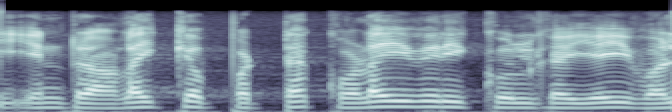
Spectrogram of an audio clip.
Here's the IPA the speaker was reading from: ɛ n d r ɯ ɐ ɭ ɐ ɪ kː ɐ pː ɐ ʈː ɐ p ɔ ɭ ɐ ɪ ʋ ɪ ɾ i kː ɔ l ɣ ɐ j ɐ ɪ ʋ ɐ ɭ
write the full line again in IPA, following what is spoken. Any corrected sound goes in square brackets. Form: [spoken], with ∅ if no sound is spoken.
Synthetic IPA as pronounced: ɛ n d r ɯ ɐ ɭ ɐ ɪ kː ɐ pː ɐ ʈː ɐ [k] ɔ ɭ ɐ ɪ ʋ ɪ ɾ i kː ɔ l ɣ ɐ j ɐ ɪ ʋ ɐ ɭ

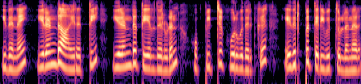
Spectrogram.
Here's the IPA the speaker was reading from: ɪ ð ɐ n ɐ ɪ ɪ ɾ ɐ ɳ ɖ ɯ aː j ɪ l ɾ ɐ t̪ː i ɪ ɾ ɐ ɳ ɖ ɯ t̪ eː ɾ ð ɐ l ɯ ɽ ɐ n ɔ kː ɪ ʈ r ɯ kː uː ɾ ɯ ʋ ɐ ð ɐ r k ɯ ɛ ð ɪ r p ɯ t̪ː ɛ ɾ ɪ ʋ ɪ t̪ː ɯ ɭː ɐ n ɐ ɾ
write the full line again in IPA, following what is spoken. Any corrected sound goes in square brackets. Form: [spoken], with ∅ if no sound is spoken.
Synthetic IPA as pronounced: ɪ ð ɐ n ɐ ɪ ɪ ɾ ɐ ɳ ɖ ɯ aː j ɪ [∅] ɾ ɐ t̪ː i ɪ ɾ ɐ ɳ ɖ ɯ t̪ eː ɾ ð ɐ l ɯ ɽ ɐ n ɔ [pː] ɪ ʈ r ɯ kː uː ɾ ɯ ʋ ɐ ð ɐ r k ɯ ɛ ð ɪ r p ɯ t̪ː ɛ ɾ ɪ ʋ ɪ t̪ː ɯ ɭː ɐ n ɐ ɾ

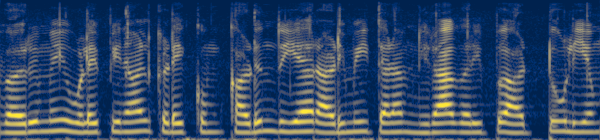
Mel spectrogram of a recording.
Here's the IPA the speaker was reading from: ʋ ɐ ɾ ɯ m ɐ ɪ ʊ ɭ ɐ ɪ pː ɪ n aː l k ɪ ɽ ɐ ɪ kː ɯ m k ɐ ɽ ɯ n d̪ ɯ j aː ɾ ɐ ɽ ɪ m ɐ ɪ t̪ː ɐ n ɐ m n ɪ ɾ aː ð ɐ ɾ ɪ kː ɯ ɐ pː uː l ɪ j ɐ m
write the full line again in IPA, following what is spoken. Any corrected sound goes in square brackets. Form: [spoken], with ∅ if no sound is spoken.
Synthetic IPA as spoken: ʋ ɐ ɾ ɯ m ɐ ɪ ʊ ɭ ɐ ɪ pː ɪ n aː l k ɪ ɽ ɐ ɪ kː ɯ m k ɐ ɽ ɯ n d̪ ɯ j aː ɾ ɐ ɽ ɪ m ɐ ɪ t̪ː ɐ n ɐ m n ɪ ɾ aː [ɣ] ɐ ɾ ɪ [pː] ɯ ɐ [ʈː] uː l ɪ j ɐ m

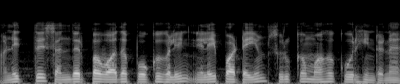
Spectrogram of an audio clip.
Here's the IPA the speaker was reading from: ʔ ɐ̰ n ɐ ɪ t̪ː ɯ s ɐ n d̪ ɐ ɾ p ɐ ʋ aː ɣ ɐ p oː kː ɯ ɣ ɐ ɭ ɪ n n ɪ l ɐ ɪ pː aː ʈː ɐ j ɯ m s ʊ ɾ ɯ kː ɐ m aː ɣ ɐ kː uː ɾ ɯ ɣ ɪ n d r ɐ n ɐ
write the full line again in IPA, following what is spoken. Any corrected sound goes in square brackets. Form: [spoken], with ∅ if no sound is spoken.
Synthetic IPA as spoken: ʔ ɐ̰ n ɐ ɪ t̪ː ɯ s ɐ n d̪ ɐ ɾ p ɐ ʋ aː [ð] ɐ p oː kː ɯ ɣ ɐ ɭ ɪ n n ɪ l ɐ ɪ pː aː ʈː ɐ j ɯ m s ʊ ɾ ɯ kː ɐ m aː ɣ ɐ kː uː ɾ ɯ ɣ ɪ n d r ɐ n ɐ

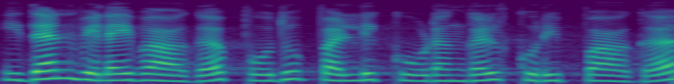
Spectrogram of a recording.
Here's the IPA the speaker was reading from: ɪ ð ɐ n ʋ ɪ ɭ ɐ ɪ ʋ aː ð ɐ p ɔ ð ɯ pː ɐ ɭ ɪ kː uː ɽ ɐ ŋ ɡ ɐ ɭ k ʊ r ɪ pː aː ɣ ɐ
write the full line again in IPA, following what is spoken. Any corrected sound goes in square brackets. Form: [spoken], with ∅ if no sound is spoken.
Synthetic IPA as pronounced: ɪ ð ɐ n ʋ ɪ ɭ ɐ ɪ ʋ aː [ɣ] ɐ p ɔ ð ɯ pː ɐ [ɭː] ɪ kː uː ɽ ɐ ŋ ɡ ɐ ɭ k ʊ r ɪ pː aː ɣ ɐ

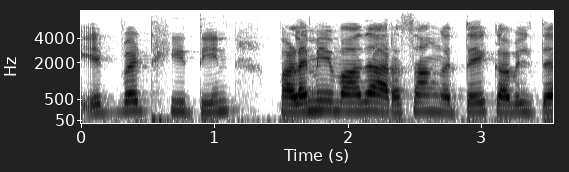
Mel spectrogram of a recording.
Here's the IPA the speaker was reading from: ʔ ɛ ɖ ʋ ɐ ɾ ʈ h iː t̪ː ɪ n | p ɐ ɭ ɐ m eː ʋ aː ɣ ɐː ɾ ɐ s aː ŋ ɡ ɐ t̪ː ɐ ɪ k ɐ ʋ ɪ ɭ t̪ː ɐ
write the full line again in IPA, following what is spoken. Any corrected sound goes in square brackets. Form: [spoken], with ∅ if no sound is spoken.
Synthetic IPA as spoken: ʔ ɛ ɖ ʋ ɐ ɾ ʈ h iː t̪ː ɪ n | p ɐ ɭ ɐ m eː ʋ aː [ð] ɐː ɾ ɐ s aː ŋ ɡ ɐ t̪ː ɐ ɪ k ɐ ʋ ɪ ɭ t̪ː ɐ

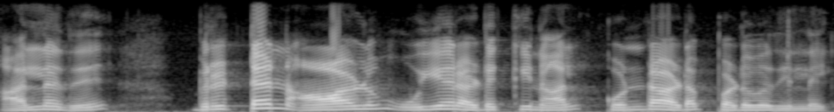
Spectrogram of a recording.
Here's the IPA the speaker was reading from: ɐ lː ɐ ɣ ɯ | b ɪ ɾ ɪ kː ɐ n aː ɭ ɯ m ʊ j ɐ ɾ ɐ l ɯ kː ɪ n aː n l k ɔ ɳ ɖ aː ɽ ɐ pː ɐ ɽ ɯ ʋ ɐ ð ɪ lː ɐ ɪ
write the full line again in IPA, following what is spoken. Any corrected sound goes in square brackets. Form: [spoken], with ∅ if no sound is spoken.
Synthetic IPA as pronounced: ɐ lː ɐ [ð] ɯ | b ɪ ɾ ɪ [ʈː] ɐ n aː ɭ ɯ m ʊ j ɐ ɾ ɐ [ɽ] ɯ kː ɪ n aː [∅] l k ɔ ɳ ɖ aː ɽ ɐ pː ɐ ɽ ɯ ʋ ɐ ð ɪ lː ɐ ɪ

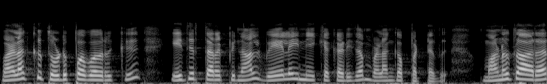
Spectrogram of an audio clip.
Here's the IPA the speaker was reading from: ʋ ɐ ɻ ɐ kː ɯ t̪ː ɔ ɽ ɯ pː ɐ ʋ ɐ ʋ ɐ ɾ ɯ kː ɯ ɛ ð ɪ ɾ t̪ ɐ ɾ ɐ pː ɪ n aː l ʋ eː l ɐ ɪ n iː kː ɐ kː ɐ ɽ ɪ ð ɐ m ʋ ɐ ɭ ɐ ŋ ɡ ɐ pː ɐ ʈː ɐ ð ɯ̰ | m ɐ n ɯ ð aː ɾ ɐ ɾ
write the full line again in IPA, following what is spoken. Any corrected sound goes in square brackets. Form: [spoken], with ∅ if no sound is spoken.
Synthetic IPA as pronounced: ʋ ɐ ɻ ɐ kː ɯ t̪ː ɔ ɽ ɯ pː ɐ ʋ ɐ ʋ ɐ ɾ ɯ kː ɯ ɛ ð ɪ ɾ t̪ ɐ ɾ ɐ pː ɪ n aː l ʋ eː l ɐ ɪ n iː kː ɐ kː ɐ ɽ ɪ ð ɐ m ʋ ɐ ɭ ɐ ŋ ɡ ɐ pː ɐ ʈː ɐ ð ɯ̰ | m ɐ n ɯ ð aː ɾ ɐ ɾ

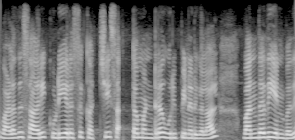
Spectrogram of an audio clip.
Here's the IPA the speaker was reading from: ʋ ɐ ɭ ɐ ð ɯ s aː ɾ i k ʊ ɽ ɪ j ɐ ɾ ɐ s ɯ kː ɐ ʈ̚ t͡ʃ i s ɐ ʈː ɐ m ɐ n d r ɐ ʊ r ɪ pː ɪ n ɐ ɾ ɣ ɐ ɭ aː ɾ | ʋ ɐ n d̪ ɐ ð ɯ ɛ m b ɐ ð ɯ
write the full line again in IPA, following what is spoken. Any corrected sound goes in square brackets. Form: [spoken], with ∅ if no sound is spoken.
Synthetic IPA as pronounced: ʋ ɐ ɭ ɐ ð ɯ s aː ɾ i k ʊ ɽ ɪ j ɐ ɾ ɐ s ɯ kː ɐ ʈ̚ t͡ʃ i s ɐ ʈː ɐ m ɐ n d r ɐ ʊ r ɪ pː ɪ n ɐ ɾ ɣ ɐ ɭ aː [l] | ʋ ɐ n d̪ ɐ ð ɯ ɛ [n] b ɐ ð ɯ

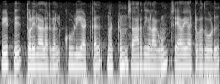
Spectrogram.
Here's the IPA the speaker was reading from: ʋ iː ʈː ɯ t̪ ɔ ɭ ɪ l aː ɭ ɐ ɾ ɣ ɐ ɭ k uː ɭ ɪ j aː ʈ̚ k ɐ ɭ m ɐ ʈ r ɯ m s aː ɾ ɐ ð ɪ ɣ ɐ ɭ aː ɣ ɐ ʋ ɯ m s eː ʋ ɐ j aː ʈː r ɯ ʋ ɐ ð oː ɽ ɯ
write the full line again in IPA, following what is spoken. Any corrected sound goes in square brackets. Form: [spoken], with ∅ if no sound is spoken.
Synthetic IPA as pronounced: ʋ iː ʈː ɯ t̪ ɔ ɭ ɪ l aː ɭ ɐ ɾ ɣ ɐ ɭ k uː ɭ ɪ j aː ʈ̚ k ɐ ɭ m ɐ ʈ r ɯ m s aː ɾ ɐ ð ɪ ɣ ɐ ɭ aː ɣ ɐ ʋ ɯ m s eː ʋ ɐ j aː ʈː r ɯ ʋ ɐ ð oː ɽ ɯ

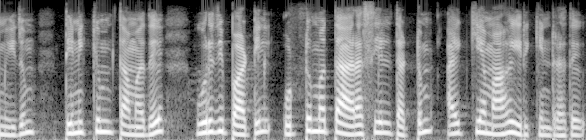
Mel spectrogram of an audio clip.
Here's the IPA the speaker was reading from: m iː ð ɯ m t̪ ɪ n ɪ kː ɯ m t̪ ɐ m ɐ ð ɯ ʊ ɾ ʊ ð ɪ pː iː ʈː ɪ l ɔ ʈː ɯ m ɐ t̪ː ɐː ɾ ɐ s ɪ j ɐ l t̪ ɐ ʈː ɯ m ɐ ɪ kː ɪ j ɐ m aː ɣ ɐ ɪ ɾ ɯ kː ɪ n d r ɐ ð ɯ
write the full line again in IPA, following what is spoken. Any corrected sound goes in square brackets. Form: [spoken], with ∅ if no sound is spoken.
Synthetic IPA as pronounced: m iː ð ɯ m t̪ ɪ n ɪ kː ɯ m t̪ ɐ m ɐ ð ɯ ʊ ɾ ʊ ð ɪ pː [aː] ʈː ɪ l ɔ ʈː ɯ m ɐ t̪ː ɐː ɾ ɐ s ɪ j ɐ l t̪ ɐ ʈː ɯ m ɐ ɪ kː ɪ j ɐ m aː ɣ ɐ ɪ ɾ ɯ kː ɪ n d r ɐ ð ɯ

